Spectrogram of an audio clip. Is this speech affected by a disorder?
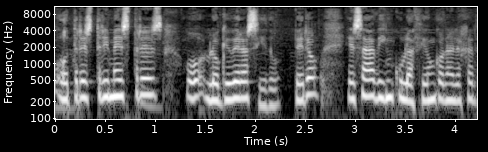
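No.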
